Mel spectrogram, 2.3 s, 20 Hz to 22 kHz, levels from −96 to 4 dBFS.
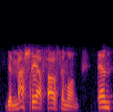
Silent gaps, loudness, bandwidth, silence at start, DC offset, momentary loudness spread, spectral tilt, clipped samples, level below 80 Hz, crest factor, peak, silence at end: none; -27 LUFS; 4.4 kHz; 0.1 s; under 0.1%; 10 LU; -8.5 dB/octave; under 0.1%; -70 dBFS; 16 dB; -12 dBFS; 0.05 s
